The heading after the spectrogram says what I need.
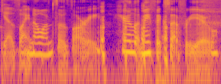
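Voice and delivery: apologetic. Retold or imitated. Voice artist replaying an apology to a client, apologetic. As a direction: plead a little, acting out an apology.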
